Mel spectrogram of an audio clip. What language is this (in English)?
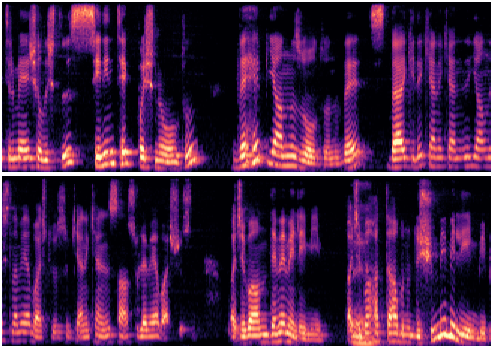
Turkish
